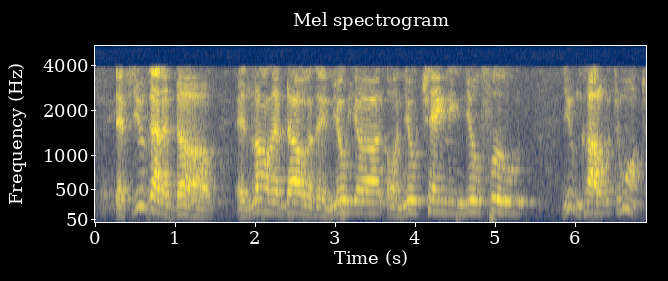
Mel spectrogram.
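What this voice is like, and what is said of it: Slight Southern American accent. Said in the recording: “I got a little southern accent too”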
